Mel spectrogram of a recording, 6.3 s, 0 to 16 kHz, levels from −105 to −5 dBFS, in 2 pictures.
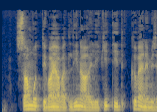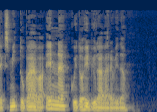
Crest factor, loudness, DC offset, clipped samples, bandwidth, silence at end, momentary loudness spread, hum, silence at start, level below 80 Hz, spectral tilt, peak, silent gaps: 20 dB; -23 LUFS; under 0.1%; under 0.1%; 11.5 kHz; 0.6 s; 9 LU; none; 0.35 s; -42 dBFS; -5.5 dB/octave; -4 dBFS; none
